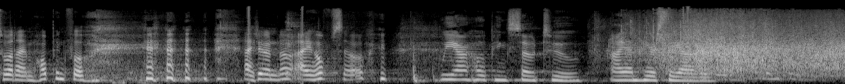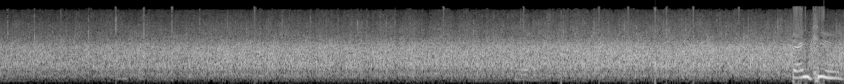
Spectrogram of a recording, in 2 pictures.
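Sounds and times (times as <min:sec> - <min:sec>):
speech: 0:00.0 - 0:07.4, 0:16.4 - 0:16.8
laughter: 0:00.9 - 0:02.4
large festival crowd clapping: 0:06.0 - 0:16.8.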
